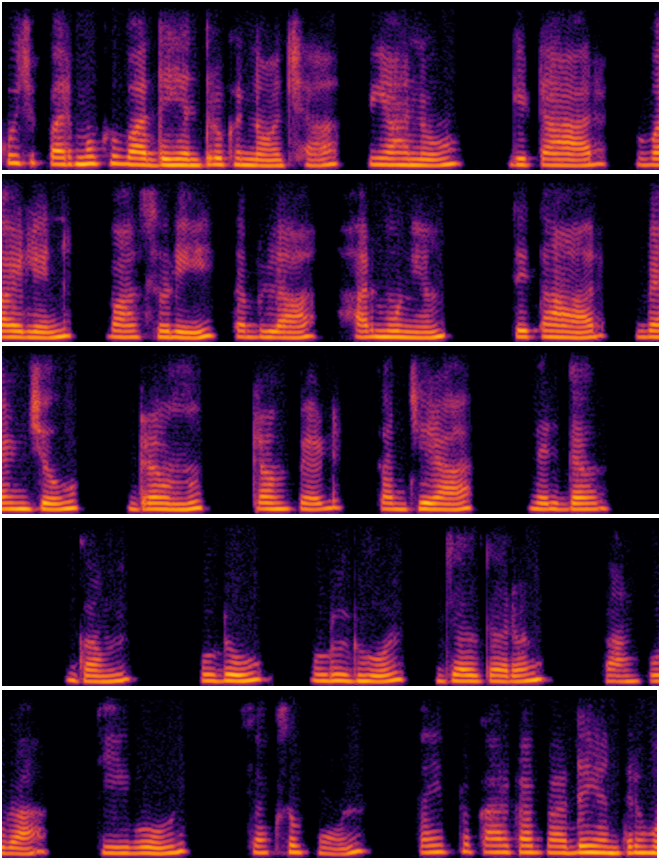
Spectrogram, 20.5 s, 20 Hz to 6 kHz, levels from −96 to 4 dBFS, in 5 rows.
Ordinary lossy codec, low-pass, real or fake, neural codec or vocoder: Opus, 32 kbps; 5.4 kHz; fake; codec, 16 kHz, 2 kbps, FreqCodec, larger model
